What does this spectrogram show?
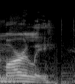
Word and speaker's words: Majerle: don't know its name Dan Majerle actually that's pronounced Marley well that's his fault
